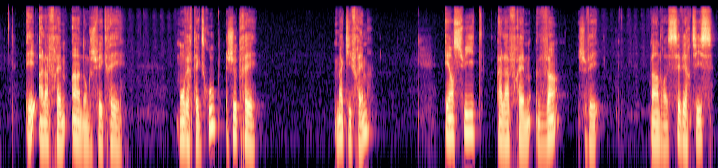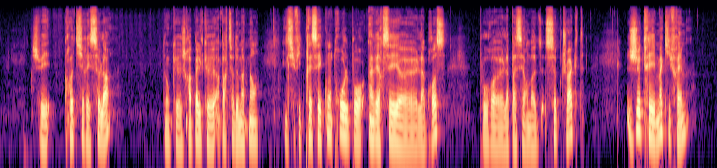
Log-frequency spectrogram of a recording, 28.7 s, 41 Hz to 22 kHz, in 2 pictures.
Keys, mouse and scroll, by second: 1.2 click, 1.9-3.7 drag, 5.0 click, 8.6-10.1 drag, 11.7 click, 12.3-14.3 drag, 15.0-18.3 ctrl+drag, 19.9-22.2 ctrl+drag, 27.4 click.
